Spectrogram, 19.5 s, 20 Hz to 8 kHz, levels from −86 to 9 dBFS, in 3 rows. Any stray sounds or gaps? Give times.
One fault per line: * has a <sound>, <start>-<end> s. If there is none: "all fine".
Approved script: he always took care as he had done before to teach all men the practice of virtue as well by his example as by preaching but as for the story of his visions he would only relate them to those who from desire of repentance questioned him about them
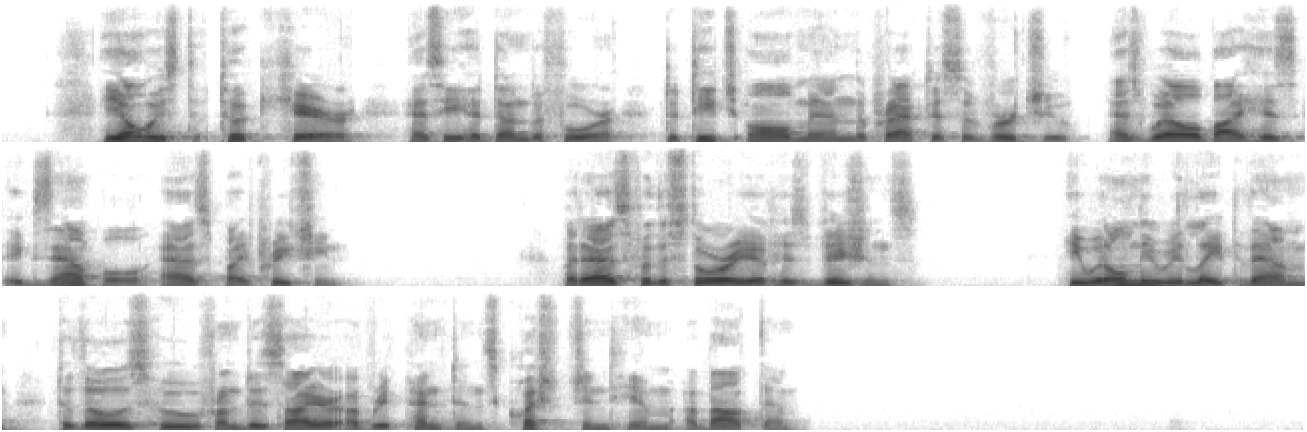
all fine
